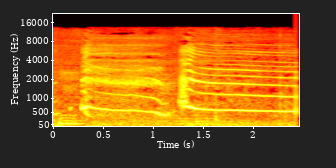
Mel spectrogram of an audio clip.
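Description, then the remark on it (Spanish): A woman, the comedy character Pioli Batichica, wails and sobs in two long, high-pitched cries, loud, each drawn out with a sagging, quavering pitch and no other voices around. “¿Por qué está llorando”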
